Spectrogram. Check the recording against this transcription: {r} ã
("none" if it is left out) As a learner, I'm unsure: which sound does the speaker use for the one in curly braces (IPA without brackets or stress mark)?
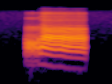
r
